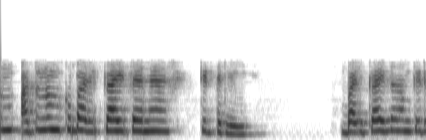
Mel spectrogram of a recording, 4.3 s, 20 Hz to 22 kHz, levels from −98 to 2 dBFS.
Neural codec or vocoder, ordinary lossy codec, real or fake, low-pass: codec, 16 kHz, 2 kbps, FunCodec, trained on LibriTTS, 25 frames a second; none; fake; 3.6 kHz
